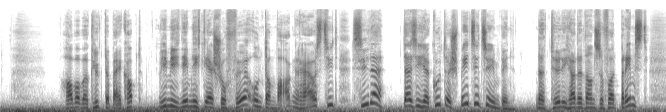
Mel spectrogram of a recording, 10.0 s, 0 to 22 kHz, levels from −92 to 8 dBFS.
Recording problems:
low rumble; faint; throughout; 25 dB below the speech

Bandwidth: 15 kHz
